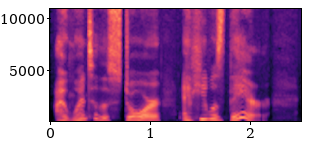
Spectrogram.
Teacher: One is the high rising terminal or uptalk. This is where you end a statement with a rising intonation like it's a question even when it's not.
